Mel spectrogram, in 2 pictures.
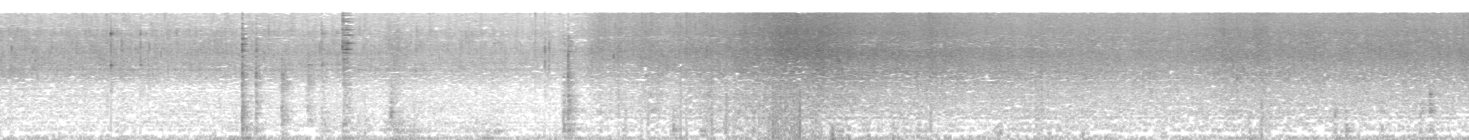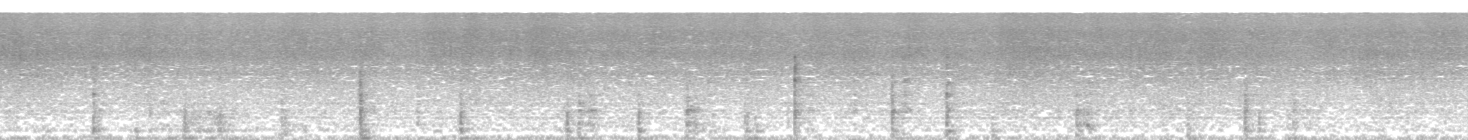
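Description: Spices sizzling in hot olive oil in a nonstick frying pan, with a few sharp spoon clicks. About six seconds in, drained boiled sweet corn kernels go into the oil and the sizzle swells loudly, then settles into a steady frying sizzle as a spoon stirs the corn.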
